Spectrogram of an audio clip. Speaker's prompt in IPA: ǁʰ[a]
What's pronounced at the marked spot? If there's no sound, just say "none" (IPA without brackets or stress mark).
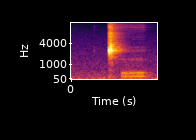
ə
